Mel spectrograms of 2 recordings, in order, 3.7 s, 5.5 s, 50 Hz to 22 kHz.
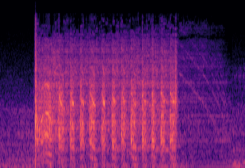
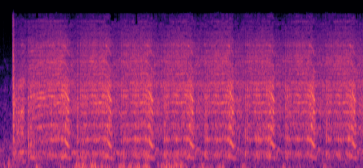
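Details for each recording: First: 5th-gen Honda Prelude BB6, cranking with the new fuel pump and good fuel pressure: starter turns the engine about five even pulses a second for two seconds, never fires; no signal was found at the injector connectors. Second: 5th-gen Honda Prelude BB6 with H22 engine, cranking during a compression test: steady even pulses about one and a half per second; compression about 170, higher than the usual 150, so the engine is healthy.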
